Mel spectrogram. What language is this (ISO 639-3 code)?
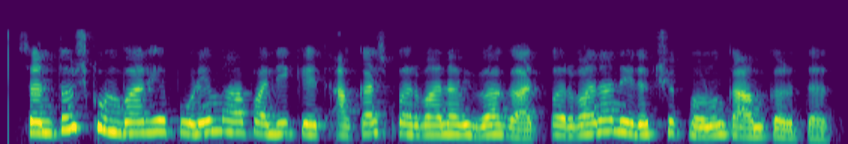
mar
